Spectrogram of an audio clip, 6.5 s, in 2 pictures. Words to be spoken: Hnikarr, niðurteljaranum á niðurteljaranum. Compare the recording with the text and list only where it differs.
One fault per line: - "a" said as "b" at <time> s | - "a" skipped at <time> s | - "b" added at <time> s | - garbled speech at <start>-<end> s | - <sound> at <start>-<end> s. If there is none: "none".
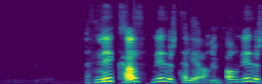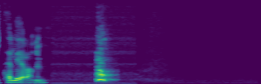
- bark at 4.5-4.8 s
